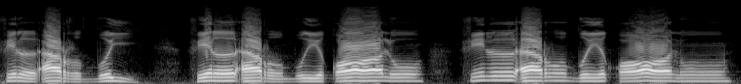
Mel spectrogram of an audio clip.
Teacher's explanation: Ro sukun sebelumnya fathah maka dibaca tebal. Kemudian di, huruf do jangan di.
